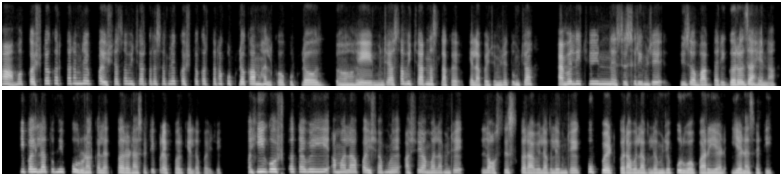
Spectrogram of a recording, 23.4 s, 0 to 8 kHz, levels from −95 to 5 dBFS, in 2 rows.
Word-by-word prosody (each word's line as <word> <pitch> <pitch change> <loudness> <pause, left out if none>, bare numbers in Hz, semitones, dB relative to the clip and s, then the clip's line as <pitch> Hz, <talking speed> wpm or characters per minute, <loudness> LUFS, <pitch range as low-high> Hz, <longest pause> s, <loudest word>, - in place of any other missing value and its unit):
हां, 230 -4 +6
मग 225 +3 -3
कष्ट 230 +4 0
करताना 275 -1 -4
म्हणजे 270 +1 +1
पैशाचा 230 +1 0
विचार 240 -1 -2
करायचा 235 +1 -5
म्हणजे 250 0 -1
कष्ट 240 0 -4
करताना 240 0 -4
कुठलं 235 -2 0
काम 225 -1 +4
हलकं, 200 -2 -1
कुठलं 200 0 +1 0.3
हं, 185 0 +1
हे 180 -3 +5
म्हणजे 180 +3 -3
असा 205 +4 0
विचार 220 -1 +2
नसला 210 -4 0
केला 170 0 -1
पाहिजे 160 +1 -5
म्हणजे 180 +3 -2
तुमच्या 215 +1 0 0.4
फॅमिलीची 240 +3 +3
नेसेसरी 220 -1 +1
म्हणजे 210 +1 +1 0.3
जी 205 - -2
जबाबदारी 185 -2 +1
गरज 205 +1 +5
आहे 195 -3 +4
ना, 155 0 -4 0.4
ती 250 - +2
पहिला 240 -2 +5
तुम्ही 240 0 +1
पूर्ण 205 -4 +3
केल्या 195 -1 -1 0.2
करण्यासाठी 190 +1 0
प्रिफर 170 -3 -1
केलं 150 -2 -5
पाहिजे. 140 0 -14 0.4
मग 225 - +1
ही 255 0 +8
गोष्ट 250 0 +5
त्यावेळी 245 0 +1
आम्हाला 220 0 0
पैशामुळे 215 +1 -2
असे 195 +3 -5
आम्हाला 195 -2 -1
म्हणजे 195 +2 -3 0.3
लॉसेस 195 0 -2
करावे 170 -4 +1
लागले 165 0 -1
म्हणजे 185 +2 -1
खूप 240 -1 0
वेट 190 -3 +7
करावं 170 -2 +2
लागलं 165 -1 -1
म्हणजे 165 +1 0
पूर्वपार 170 -4 +3
ये 165 -2 +1 0.2
येण्यासाठी 160 -1 -1
205 Hz, 160 wpm, -24 LUFS, 180-230 Hz, 0.4 s, ही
